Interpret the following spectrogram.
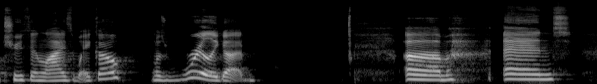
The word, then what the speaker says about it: Waco: week's episode Ashley's going to be talking about Waco that's how you say it right yes ma'am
